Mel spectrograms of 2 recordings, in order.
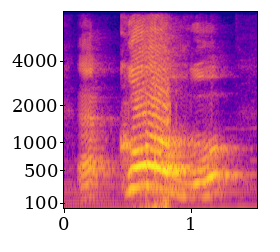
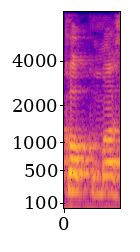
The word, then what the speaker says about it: Congo: l'habilité la sagesse c'est c'est comme ça que nos pères le prononcer ce n'est pas CMA bienaimés frères et sœurs hein ce n'est pas KMA ce n'est pas c'est pas aussi coma non c'est Congo et Congo veut dire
